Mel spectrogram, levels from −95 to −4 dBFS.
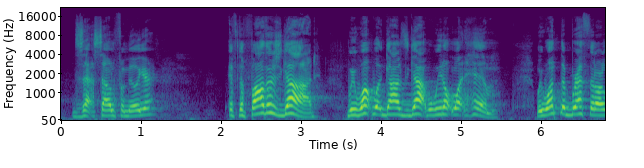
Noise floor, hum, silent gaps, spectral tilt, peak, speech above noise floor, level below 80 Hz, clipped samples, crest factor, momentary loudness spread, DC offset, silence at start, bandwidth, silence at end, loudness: -65 dBFS; none; none; -5 dB/octave; -10 dBFS; 41 dB; -66 dBFS; under 0.1%; 16 dB; 12 LU; under 0.1%; 0.15 s; 16.5 kHz; 0 s; -25 LUFS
